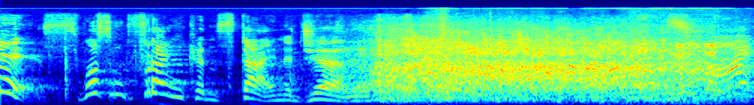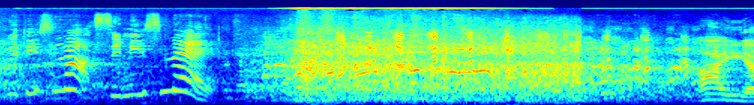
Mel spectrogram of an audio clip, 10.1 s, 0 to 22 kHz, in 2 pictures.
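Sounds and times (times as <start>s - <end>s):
studio audience laughing: 2.3s - 5.4s, 6.6s - 10.0s.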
